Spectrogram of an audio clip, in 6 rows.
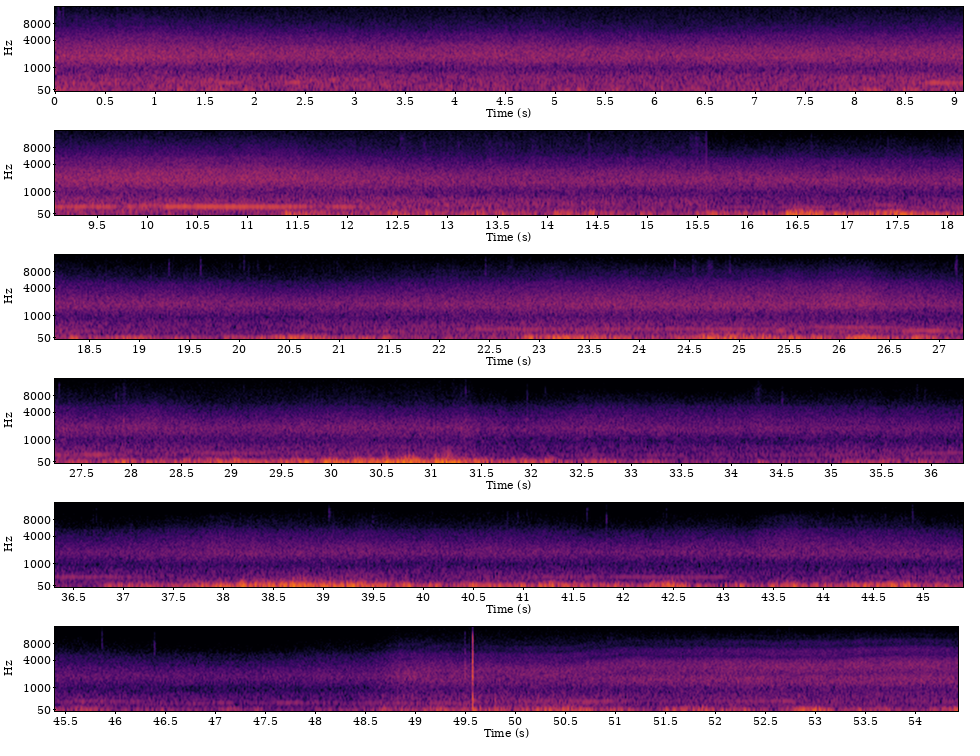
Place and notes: Biskupská kopa - wind ocarina on transmitter mast
Wonderful melodies made by wind playing on parabols of trasmitter mast
30 December 2012, 18:00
